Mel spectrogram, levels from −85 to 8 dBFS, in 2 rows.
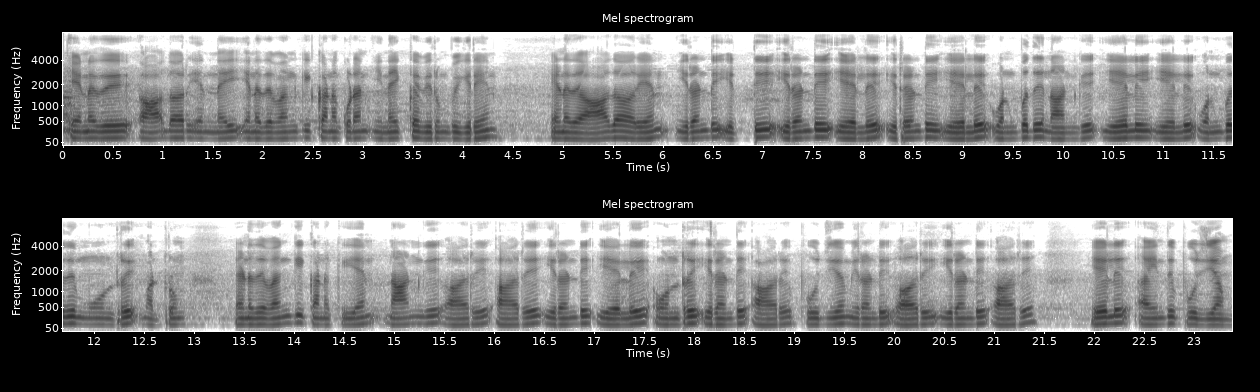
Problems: none marked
